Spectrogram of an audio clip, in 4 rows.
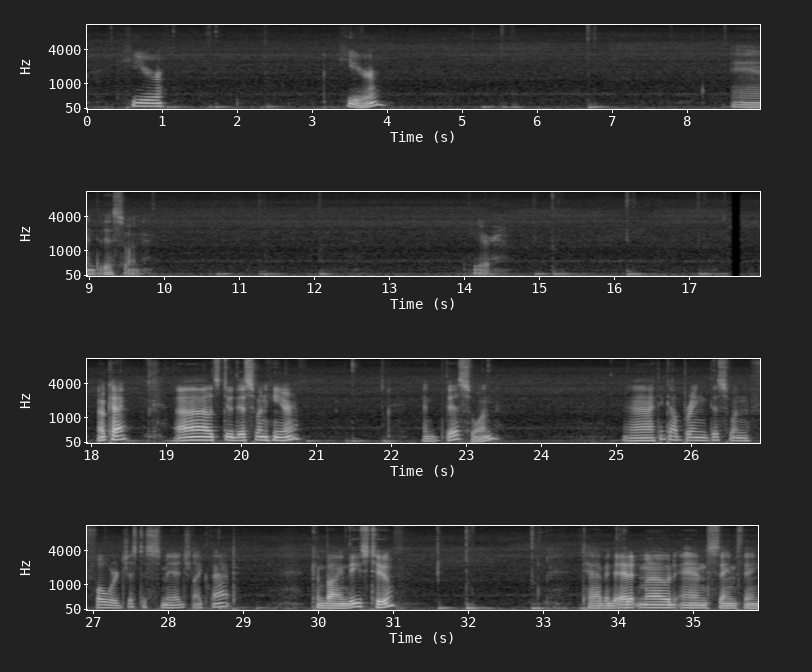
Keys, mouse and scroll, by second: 0.1 right click, 0.6 middle click, 1.3 shift+middle click, 1.8 middle click, 3.2 shift+right click, 5.5 ctrl+e, 8.3 right click, 9.2 right click, 9.7 right click, 10.1 middle click, 10.9 shift+middle click, 11.5 middle click, 13.9 shift+right click, 15.2 ctrl+e, 17.6 a, 17.8 middle click, 18.6 shift+middle click, 19.1-20.2 scroll up 8, 20.2 right click, 20.2 scroll up 1, 20.5-21.9 scroll down 5, 21.0 shift+middle click, 22.9 shift+right click, 23.4 middle click, 25.4 shift+middle click, 26.1 right click, 27.0 right click, 27.8 click, 28.7 scroll down 1, 30.6 shift+right click, 32.1 ctrl+j, 32.8 Tab, 33.2-33.6 scroll up 3, 33.6 shift+middle click, 34.1 middle click, 35.4 right click.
